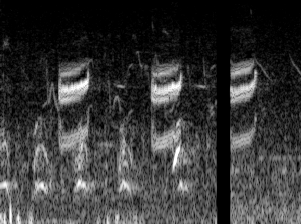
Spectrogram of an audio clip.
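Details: Northern tapaculo territorial song amid shrubs, two birds interacting. Three buzzy croaking notes with a brief dropout, accompanied by softer lower calls and some low rumbling noise.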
